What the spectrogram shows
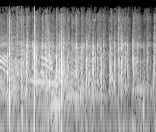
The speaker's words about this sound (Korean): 아 박수가 나오는 거였군요. 저보고 박수를 치라는 건 줄 알았는데 네 박수가 또 많이 네.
